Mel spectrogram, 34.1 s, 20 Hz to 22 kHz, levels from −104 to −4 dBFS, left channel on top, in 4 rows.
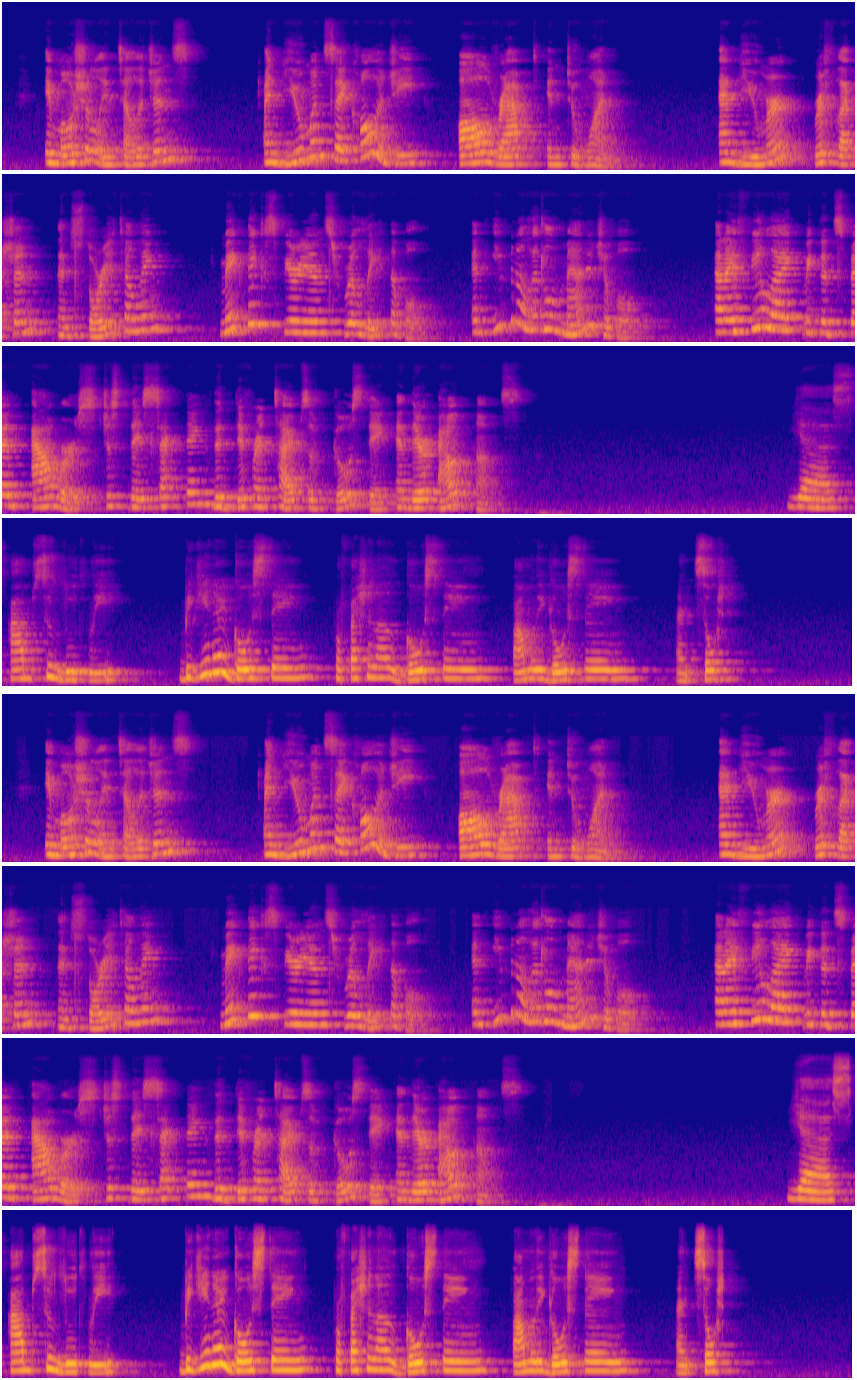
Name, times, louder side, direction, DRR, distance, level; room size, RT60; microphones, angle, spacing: voice 1, 0.4-1.9 2.6-4.1 4.6-6.1 7.2-7.9 8.1-10.1 10.7-12.7 13.2-14.9 15.7-21.9, equal, 10° left, 2 dB, 1.3 m, -34 dB
voice 2, 24.9-26.7 27.4-31.9 32.3-32.8, right 4 dB, 80° right, 14 dB, 0.5 m, -28 dB
18.0 x 6.0 x 3.0 m, 0.72 s
head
